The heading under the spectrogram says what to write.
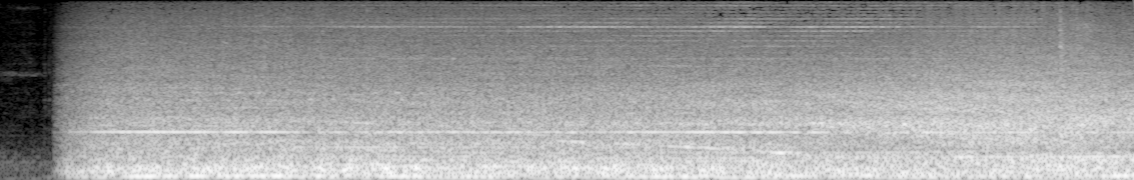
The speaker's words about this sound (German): Es dröhnt, es raucht und quietscht. An der Schlossstraße zwischen Loriplatz und Europaplatz wird es eigentlich nie wirklich leise.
